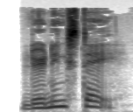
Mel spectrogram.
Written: lønningsdag

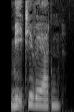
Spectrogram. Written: medieverden

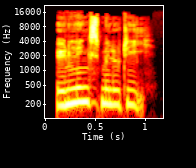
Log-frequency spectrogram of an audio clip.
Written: yndlingsmelodi

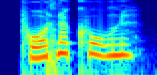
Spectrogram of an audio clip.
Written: portnerkone

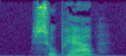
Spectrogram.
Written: Superbt

